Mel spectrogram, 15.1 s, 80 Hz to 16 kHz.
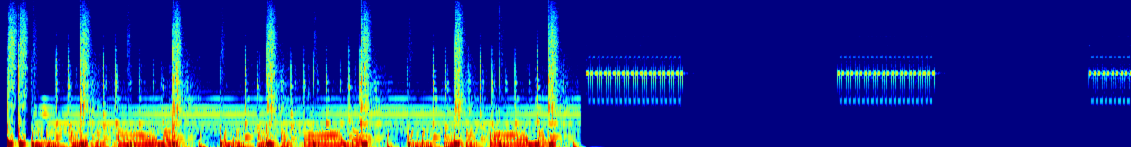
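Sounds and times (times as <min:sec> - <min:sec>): telephone ringing: 0:14.5 - 0:15.0.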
